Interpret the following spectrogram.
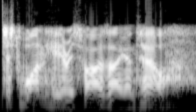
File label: sees one enemy, professional epic; vo; Counter Strike Model Pack; CS:GO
